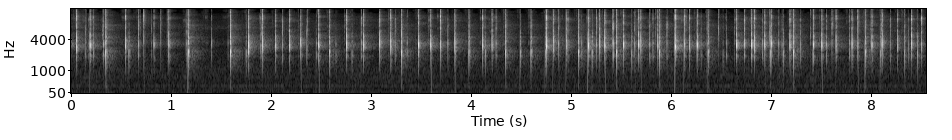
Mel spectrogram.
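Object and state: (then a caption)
Mechanical keyboard with ABS keycaps. Both hands type continuously with their fingertips on a small mechanical keyboard with rainbow ABS keycaps and an aluminum plate. The result is a steady run of sharp, bright clicks and clacks with almost no low end. The keystrokes come in quick clusters, with a brief pause near the start.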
